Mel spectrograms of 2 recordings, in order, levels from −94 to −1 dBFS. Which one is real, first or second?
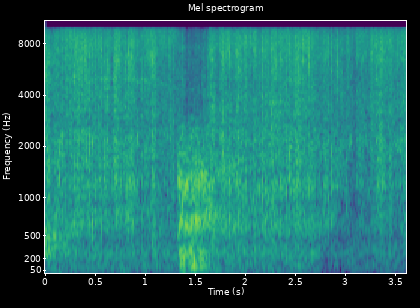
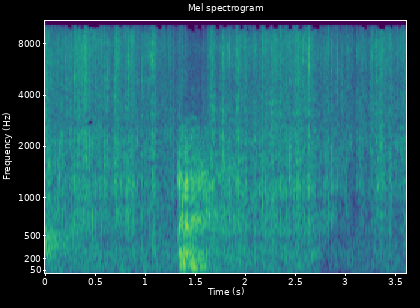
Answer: second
